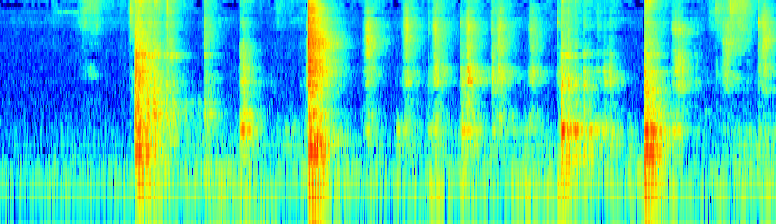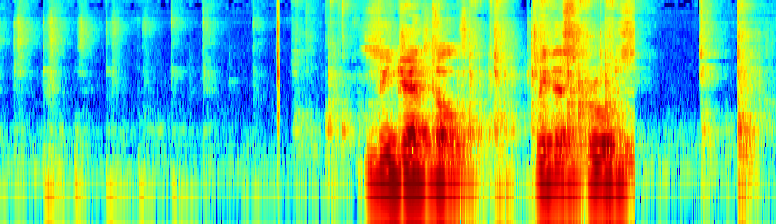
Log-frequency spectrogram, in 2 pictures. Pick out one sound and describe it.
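Small metal and plastic parts click and tap as they are handled.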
